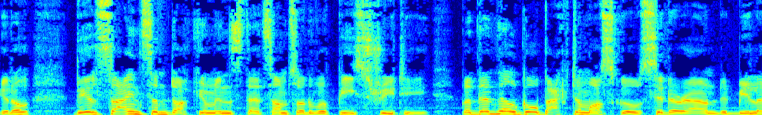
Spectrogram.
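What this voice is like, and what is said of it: Usual voice. Nothing is said of it.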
